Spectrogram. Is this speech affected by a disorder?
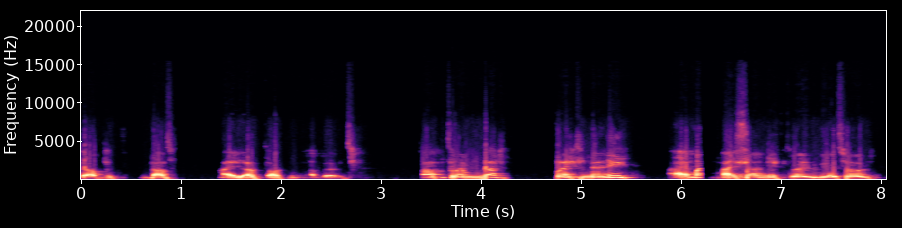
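Yes: cerebral palsy; affects coordination.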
